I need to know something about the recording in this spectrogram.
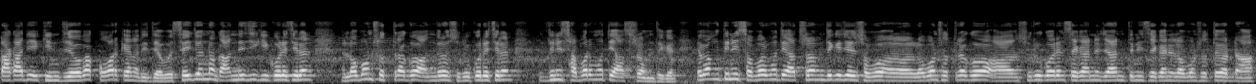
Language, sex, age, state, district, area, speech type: Bengali, male, 18-30, West Bengal, Paschim Medinipur, rural, spontaneous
